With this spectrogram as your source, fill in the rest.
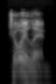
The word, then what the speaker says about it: Joylyn: Joylyn. Yeah, that's the right way to say that.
